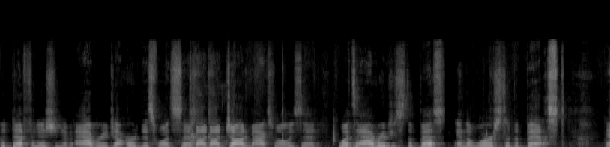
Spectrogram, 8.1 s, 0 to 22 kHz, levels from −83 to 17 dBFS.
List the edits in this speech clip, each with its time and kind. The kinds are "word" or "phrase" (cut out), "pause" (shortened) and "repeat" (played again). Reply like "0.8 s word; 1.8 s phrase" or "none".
2.8 s repeat; 5.9 s phrase

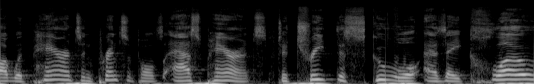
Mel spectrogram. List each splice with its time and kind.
2.7 s pause

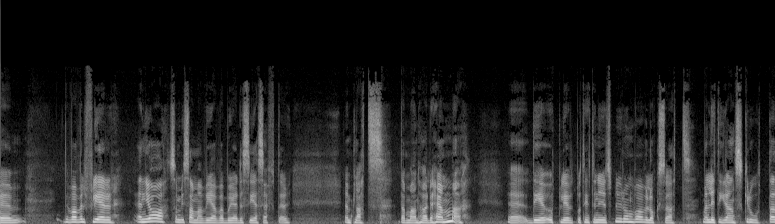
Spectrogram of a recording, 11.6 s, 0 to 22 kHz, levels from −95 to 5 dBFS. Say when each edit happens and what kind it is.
3.9 s word; 5.9 s pause; 8.6 s word; 10.5 s pause

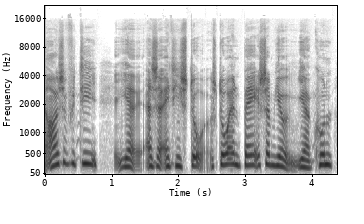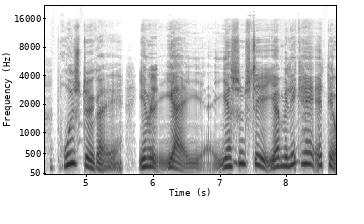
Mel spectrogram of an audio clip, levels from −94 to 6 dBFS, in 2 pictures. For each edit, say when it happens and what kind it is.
1.0 s word; 4.4 s word

